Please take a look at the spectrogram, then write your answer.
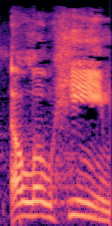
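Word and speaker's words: אֱלֹהִים: And it's pronounced Elohim. Let me hear you say Elohim.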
